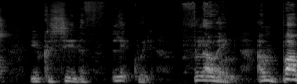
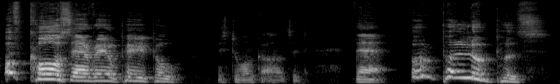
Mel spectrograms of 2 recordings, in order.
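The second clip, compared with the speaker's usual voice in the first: a proud host showing off his pipes; Willy Wonka voice; 9 dB louder than usual. Acted. Wonka booms to the children about his pipes, showman voice.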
